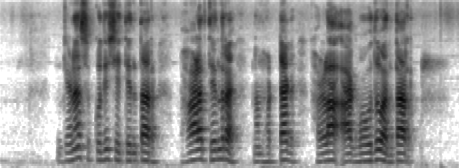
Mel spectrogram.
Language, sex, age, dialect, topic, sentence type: Kannada, male, 31-35, Northeastern, agriculture, statement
